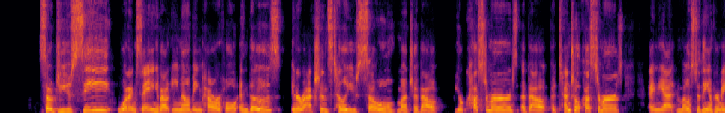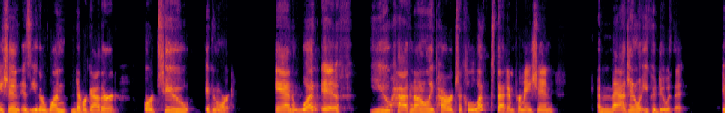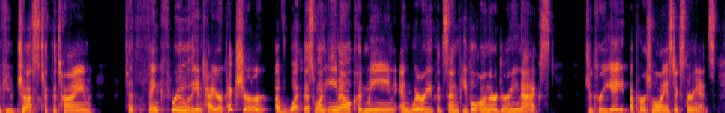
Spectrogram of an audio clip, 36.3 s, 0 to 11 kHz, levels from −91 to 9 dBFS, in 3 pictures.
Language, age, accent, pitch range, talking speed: English, 30-49, American, 205-260 Hz, 150 wpm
